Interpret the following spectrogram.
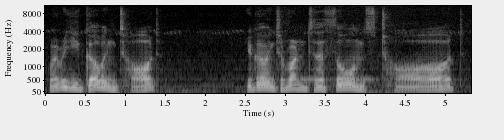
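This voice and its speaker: A man voicing an unseen, inhuman voice in the woods that mimics a person calling out loudly. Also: a little high, slow pace, voice pushed up. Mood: calling eerily.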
